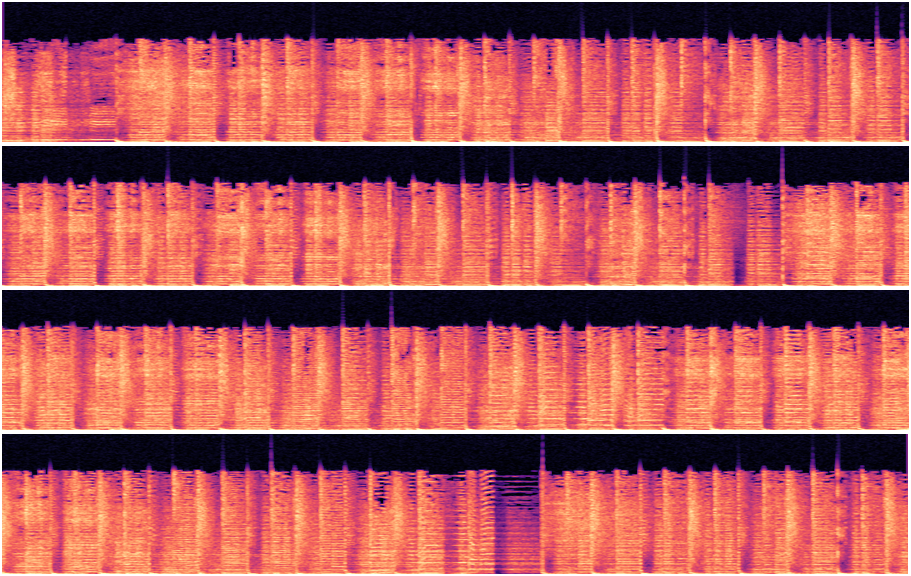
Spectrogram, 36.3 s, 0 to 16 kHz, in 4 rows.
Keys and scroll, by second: 0.2-36.2 typing, 1.3 ctrl+t, 15.0 ctrl+z, 35.5 Down.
